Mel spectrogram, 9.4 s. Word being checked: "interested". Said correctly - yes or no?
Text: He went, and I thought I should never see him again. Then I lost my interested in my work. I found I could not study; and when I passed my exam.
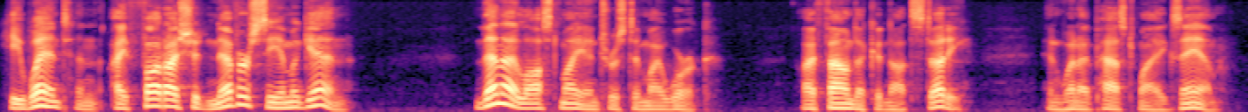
no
